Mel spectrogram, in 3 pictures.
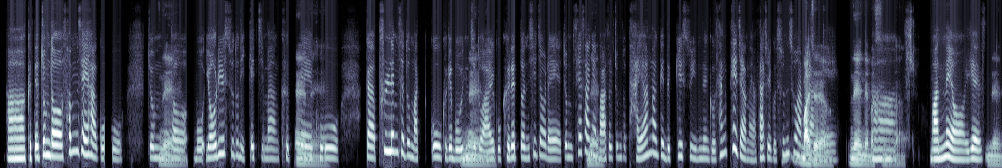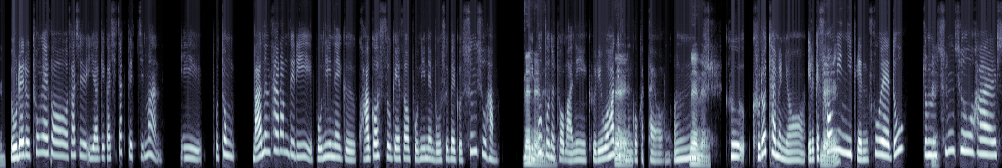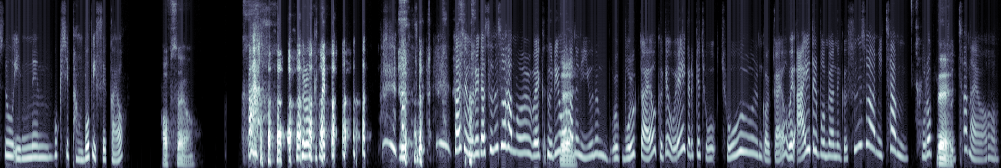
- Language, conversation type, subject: Korean, podcast, 다시 듣고 싶은 옛 노래가 있으신가요?
- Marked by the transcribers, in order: laughing while speaking: "아 그럴까요? 사실"; other background noise; laugh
